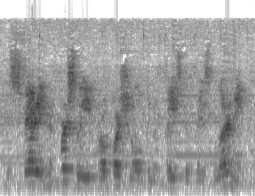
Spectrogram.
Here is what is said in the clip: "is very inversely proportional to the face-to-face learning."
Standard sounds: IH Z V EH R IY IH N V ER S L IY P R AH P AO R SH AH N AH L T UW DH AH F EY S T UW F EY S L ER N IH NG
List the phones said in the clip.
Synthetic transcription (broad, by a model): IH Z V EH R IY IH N F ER S L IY P R AH P AO R SH AH N AH L T UW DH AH F EY S T UW F EY S L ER N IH NG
